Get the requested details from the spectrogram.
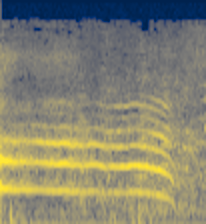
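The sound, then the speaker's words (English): A man's voice imitates a scream: one long, loud, high-pitched wailing cry held steady for nearly two seconds before sliding downward in pitch and cutting off. “This guy is screaming.”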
